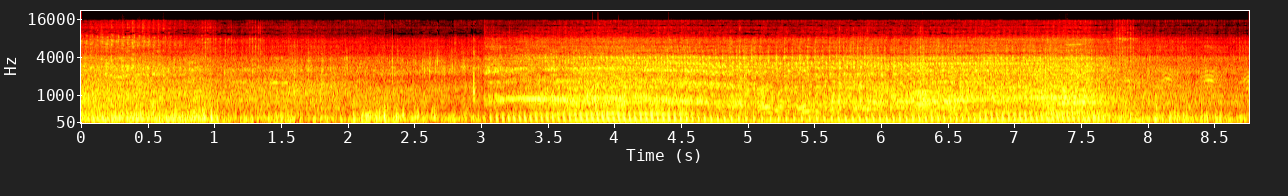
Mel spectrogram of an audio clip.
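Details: Hero Splendor Pro motorcycle, which made a noise from the gear primary drive when accelerating in gear, with the primary drive being replaced: an even, steady idle with a smooth firing beat and no knock or rattle, so the engine sounds healthy.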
